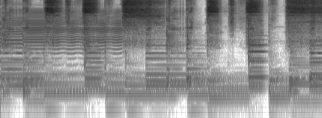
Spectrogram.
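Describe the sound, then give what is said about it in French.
A snake hissing in a run of sharp, rhythmic bursts, loud, layered over bright tuneful music with steady sustained notes underneath. “Un serpent qui siffle.”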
